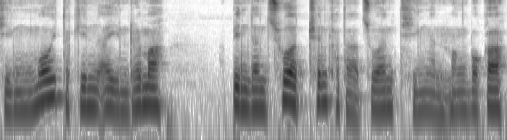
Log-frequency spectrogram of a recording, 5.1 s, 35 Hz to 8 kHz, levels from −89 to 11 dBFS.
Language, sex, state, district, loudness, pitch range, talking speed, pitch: Mizo, male, Mizoram, Aizawl, -20 LUFS, 115-135 Hz, 165 wpm, 125 Hz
